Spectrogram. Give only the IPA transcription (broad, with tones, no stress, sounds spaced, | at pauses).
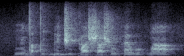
n ĩ˨ d a˨ t i˨˦ ɡ͡b e˦ d͡ʒ i˧ k a˨ ʃ a˨ ʃ ũ˨˦ h ɛ˧ w o˦ ɡ͡b ã˦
